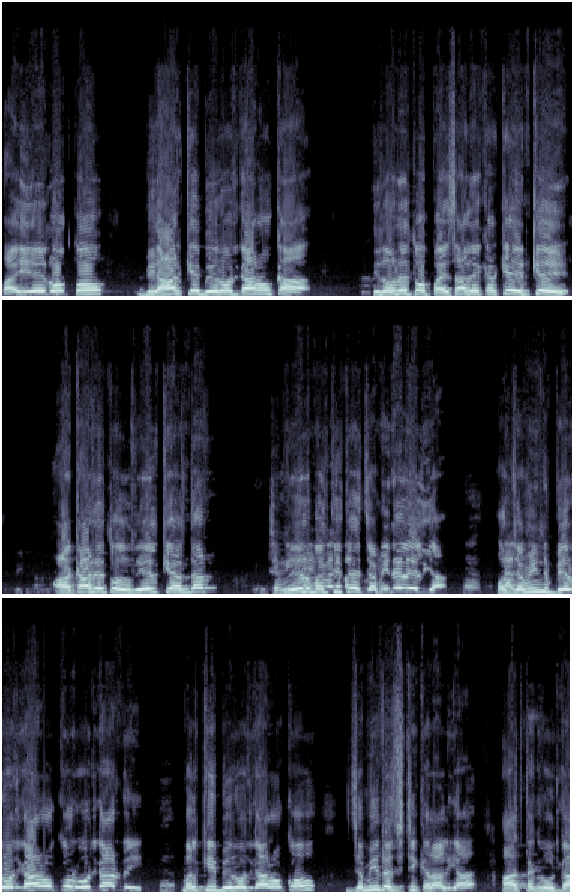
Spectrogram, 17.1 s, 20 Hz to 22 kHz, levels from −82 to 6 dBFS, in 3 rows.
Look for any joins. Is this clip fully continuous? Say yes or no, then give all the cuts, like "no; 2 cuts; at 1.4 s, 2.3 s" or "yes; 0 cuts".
yes; 0 cuts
